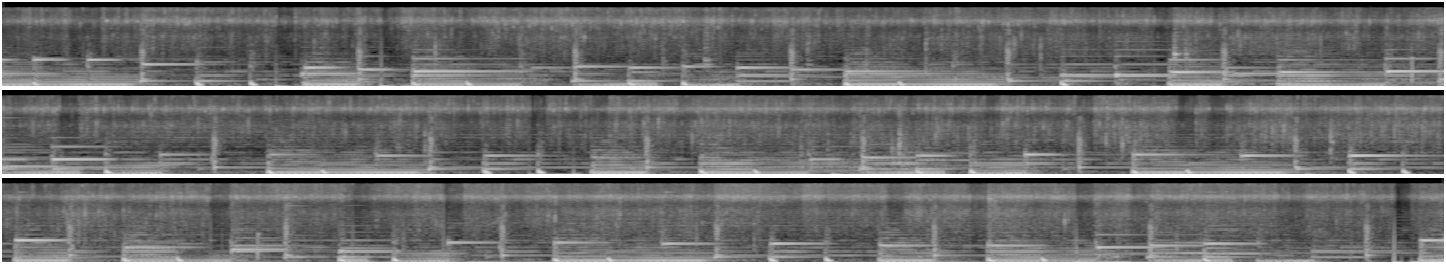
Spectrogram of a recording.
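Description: Pork and onions sizzling in a wok as they are stirred with a wooden spoon, a steady hiss with small crackles. Background music with a melody and a pulsing bass plays over it.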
